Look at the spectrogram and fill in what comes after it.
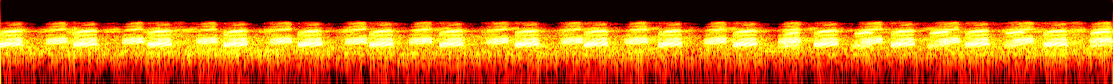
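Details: Frog chorus in a natural setting: rapid, regularly pulsed harsh croaks overlapping without pause, several callers at once.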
